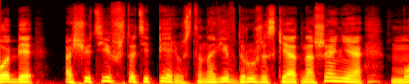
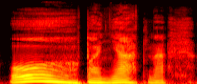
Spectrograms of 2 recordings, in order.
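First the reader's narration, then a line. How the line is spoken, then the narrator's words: Enchanted breathy exhale. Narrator (Russian): выдохнула очарованная миссис Ривингтон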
